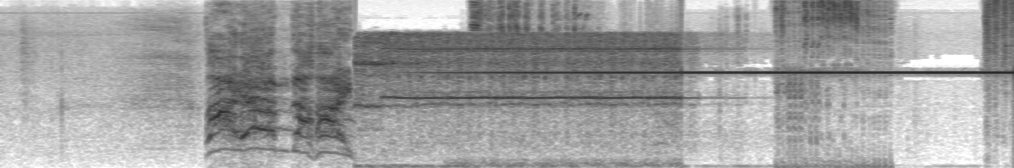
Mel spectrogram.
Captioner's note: Sonic Scream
